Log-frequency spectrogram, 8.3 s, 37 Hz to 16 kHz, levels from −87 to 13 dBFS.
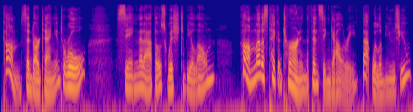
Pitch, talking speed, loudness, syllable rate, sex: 150 Hz, 190 wpm, -19 LUFS, 5.1 syllables/s, male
